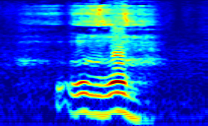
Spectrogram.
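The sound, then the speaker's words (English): One long vocal yawn, a breathy intake that swells into a loud, drawn-out voiced groan around the middle and then fades, heard alone without any speech. “I seriously apologize for the yawning”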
